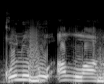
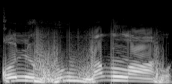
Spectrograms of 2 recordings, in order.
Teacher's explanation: واو کو اللہ، لفظ اللہ کے لام کے ساتھ ملا کے پڑھنا ہے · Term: واو کو ظاہر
